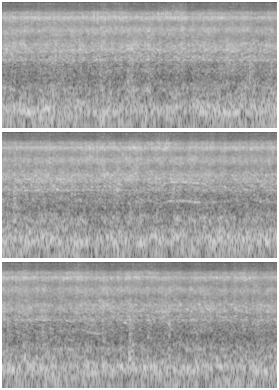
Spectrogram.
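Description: Steady running noise of a passenger train, heard from beside an open coach window: a continuous even rumble and rush with no breaks.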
